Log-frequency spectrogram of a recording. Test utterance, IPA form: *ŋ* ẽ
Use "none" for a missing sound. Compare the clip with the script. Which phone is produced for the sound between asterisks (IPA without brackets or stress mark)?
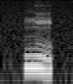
ŋ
